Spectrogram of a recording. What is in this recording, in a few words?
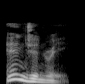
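"enginery", British English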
